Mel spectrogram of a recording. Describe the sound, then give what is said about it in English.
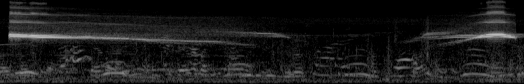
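Several shrill whistles blown together in unison by lifeguards at Austin city pools, signalling a rest break: two long, piercing blasts, one at the start and one at the end, with a crowd of voices chattering underneath. “All the lifeguards blowing their whistles in unison, a symphony of whistles.”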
